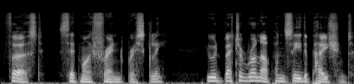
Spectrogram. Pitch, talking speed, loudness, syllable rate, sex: 130 Hz, 235 wpm, -19 LUFS, 5.6 syllables/s, male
